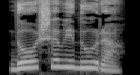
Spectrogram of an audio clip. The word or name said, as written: ದೋಷವಿದೂರ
